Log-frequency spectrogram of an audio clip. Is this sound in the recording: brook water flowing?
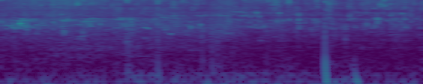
yes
